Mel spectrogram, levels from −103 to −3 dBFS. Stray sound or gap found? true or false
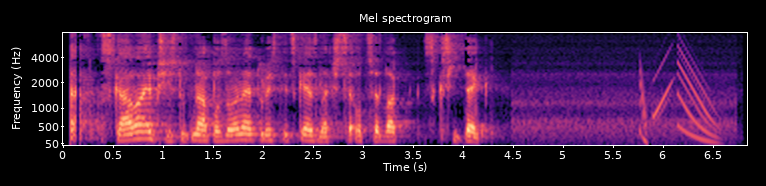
true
